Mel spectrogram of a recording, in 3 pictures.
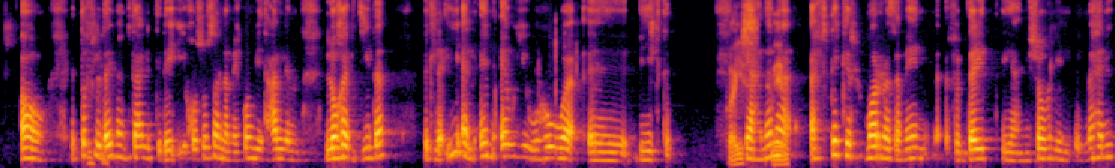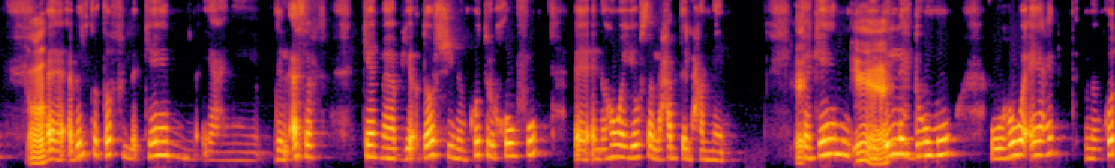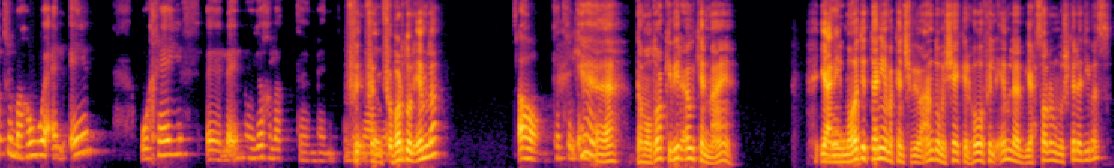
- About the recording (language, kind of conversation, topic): Arabic, podcast, إزاي نتعامل مع طالب خايف يغلط أو يفشل؟
- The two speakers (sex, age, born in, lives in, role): female, 40-44, Egypt, Greece, guest; male, 55-59, Egypt, United States, host
- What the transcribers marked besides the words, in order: tapping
